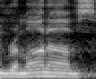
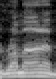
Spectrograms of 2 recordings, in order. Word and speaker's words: Romanov: saris rule of the romanovs the ramana dynasty or romanov dynasty as it's sometimes pronounced finally collapsed and about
